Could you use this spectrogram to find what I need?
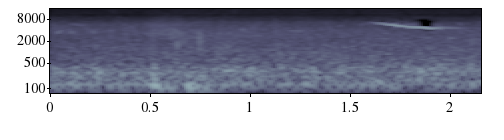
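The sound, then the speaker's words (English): A single thin, high call of an eastern kingbird slides briefly near the end over steady outdoor background noise by a culvert; moderately faint, with no talking. “There's an eastern kingbird here.”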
